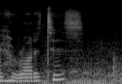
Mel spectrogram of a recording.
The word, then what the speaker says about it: Herodotus: I'm looking for The Histories by Herodotus. I did get his name right. Hell yeah. Goodness. In terms of Herodotus.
